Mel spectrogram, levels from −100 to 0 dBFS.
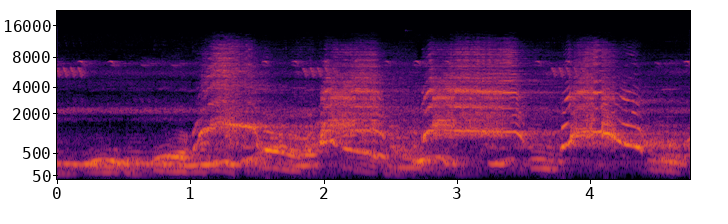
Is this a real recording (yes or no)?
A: yes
